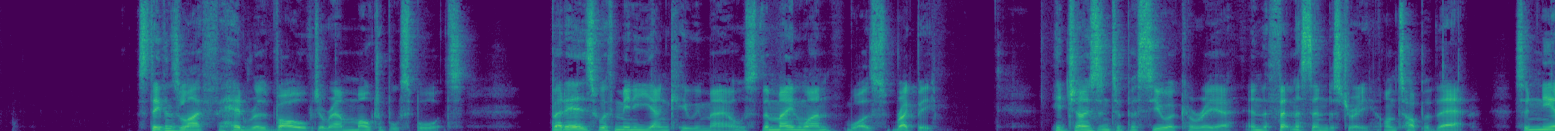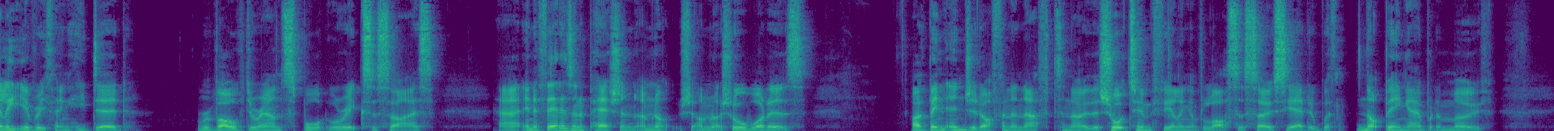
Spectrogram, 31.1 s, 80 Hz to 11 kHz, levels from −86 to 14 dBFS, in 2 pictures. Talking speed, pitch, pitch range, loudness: 150 wpm, 105 Hz, 90-125 Hz, -19 LUFS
